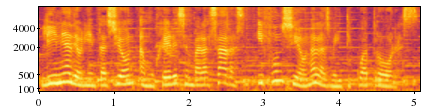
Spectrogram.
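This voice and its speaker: A woman's voice: medium pitch, moderate pace, natural voice. A woman with a Mexican accent playing a helpful, composed health hotline operator in a scripted radio drama, formal and explanatory. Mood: polite, informative. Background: guitar music.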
